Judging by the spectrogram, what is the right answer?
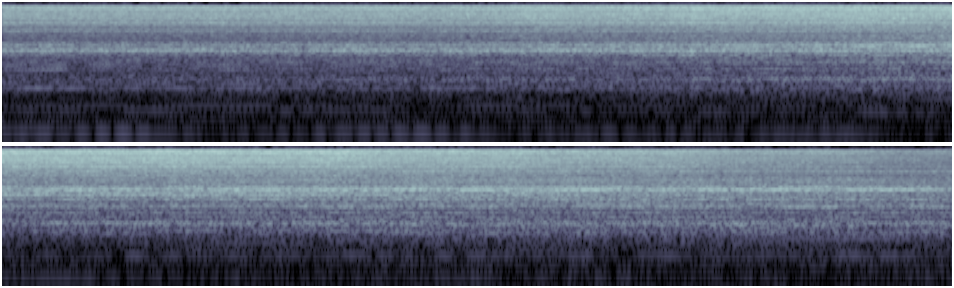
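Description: Film sound-effect drone: a dense hissing rush with a steady high ringing tone on top, swelling louder about halfway through.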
